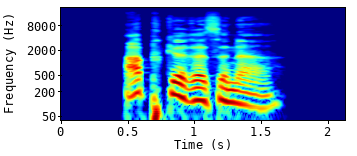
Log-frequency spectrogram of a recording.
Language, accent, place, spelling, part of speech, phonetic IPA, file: German, Germany, Berlin, abgerissener, adjective, [ˈapɡəˌʁɪsənɐ], De-abgerissener.ogg
- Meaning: 1. comparative degree of abgerissen 2. inflection of abgerissen: strong/mixed nominative masculine singular 3. inflection of abgerissen: strong genitive/dative feminine singular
